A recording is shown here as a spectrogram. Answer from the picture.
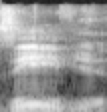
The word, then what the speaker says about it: Xavier: And I feel like with two Xavier grads in the room, I kind of feel like it. Kendra sitting right over here, Startup Nation. And she tells me it's pronounced Xavier when you're down there.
